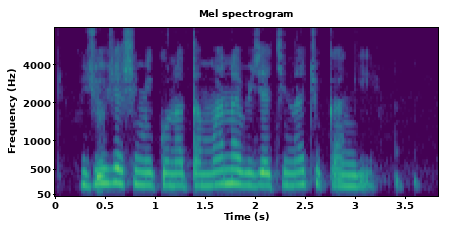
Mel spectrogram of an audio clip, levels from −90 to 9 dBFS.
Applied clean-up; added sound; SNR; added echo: none; none; none; none.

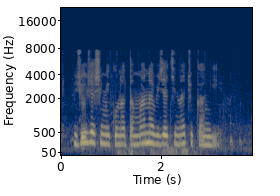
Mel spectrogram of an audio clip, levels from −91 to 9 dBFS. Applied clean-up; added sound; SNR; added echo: none; Microwave oven; 19 dB; none.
